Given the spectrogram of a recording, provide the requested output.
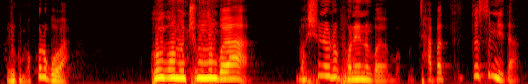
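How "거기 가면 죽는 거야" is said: loud, higher warning call; urgent warning. Acted. Teacher acts out warning the blind man off the cliff, urgent shout.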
